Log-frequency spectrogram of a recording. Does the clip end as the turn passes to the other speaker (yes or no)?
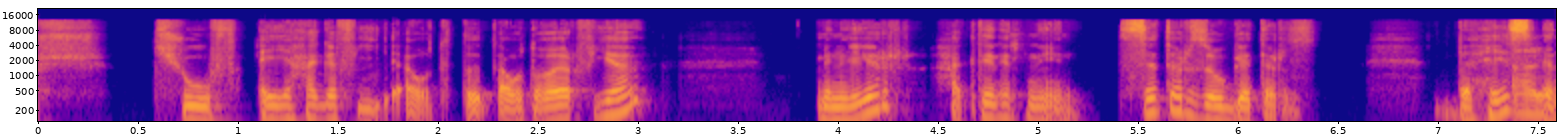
no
